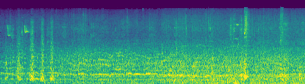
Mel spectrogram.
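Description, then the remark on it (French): A steady, dense hum of many honeybees buzzing around an opened hive as a beekeeper works gently with them, continuous, with a few brief louder passes of individual bees. “faut être très très doux en fait avec, avec les abeilles, il faut, faut y aller en douceur, parce que sinon après voilà, elles peuvent être agressives.”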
